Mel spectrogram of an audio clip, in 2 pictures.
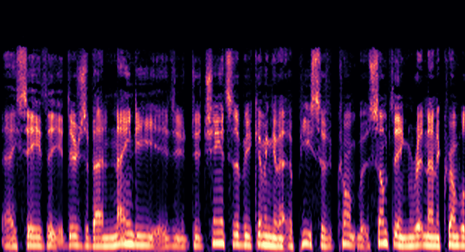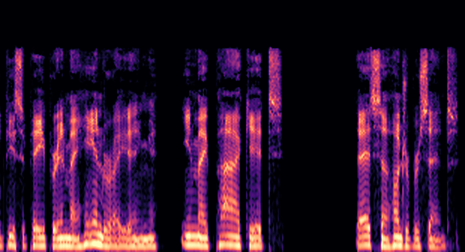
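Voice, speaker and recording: A man with a creaky voice hosting a bedtime podcast, talking in a soothing, meandering monologue with halting pauses and digressions. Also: medium pitch, steady tone, no room sound, clean studio sound. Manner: soothing, lulling delivery. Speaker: podcast host.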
